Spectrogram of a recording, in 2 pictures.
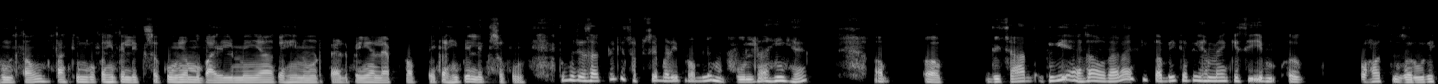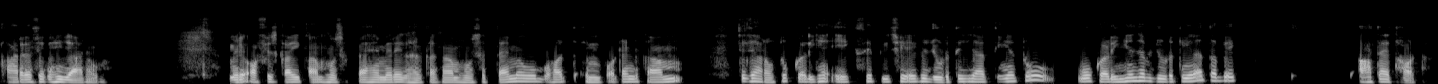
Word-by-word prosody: ढूँढता 105 -1 0
हूँ 125 +4 0
ताकि 110 0 0
उनको 115 0 +2
कहीं 115 0 +3
पे 115 - +3
लिख 110 -1 -1
सकूँ 110 -1 0
या 110 - +4
मोबाइल 100 -1 +2
में 105 - +2
या 105 0 +2
कहीं 105 0 0
नोटपैड 100 0 -1
पे 105 0 +1
या 105 - +2
लैपटॉप 100 0 -2
पे - - -1
कहीं 105 +1 0
पे 130 - +4
लिख 115 -3 0
सकूँ। - - -4 0.4
तो 190 - -4
मुझे 195 -2 +1
ऐसा 170 0 +3
लगता 165 +8 -3
है - - -3
कि 265 - 0
सबसे 160 - -3
बड़ी 155 - +2
प्रॉब्लम 170 +3 +1
भूलना 115 0 +1
ही 170 - +6
है। 130 +8 +1 0.7
अब - - -1 0.4
अ, - - +4 0.6
विचार 130 +3 +1 0.3
भी 180 - +2
ऐसा 160 +5 +1
होता 145 -3 +2
है 145 - +2
न - - +1
कि 215 - -4
कभी-कभी 170 +4 0
हमें 165 0 +2
किसी 145 - 0
अ, - - -5 1.0
बहुत 135 +1 0 0.2
ज़रूरी 110 +3 +3
कार्य 110 +1 +2
से 125 - +1
कहीं 120 0 +3
जा 100 -2 +6
रहा - - -4
हूँ। 110 +2 -8 1.3
मेरे 110 +1 +5
ऑफ़िस 110 +2 0
का 110 - +3
ही 110 - +3
काम 110 - 0
हो 110 -1 0
सकता 105 +1 -2
है, 110 0 +2
मेरे 110 +1 +3
घर 95 -1 0
का - - 0
काम 105 0 +1
हो 100 - +1
सकता 105 +2 -3
है, 115 - +3
मैं 140 +1 +3
वो 135 -1 +3
बहुत 115 0 0 0.2
इम्पोर्टेंट 115 +4 0
काम 115 +4 +2 0.6
से 145 - +1
जा 145 - +3
रहा 125 -6 +1
हूँ 105 - -2
तो 145 - 0
कड़ियाँ 135 +3 +2 0.2
एक 120 - -7
से 140 - +1
पीछे 130 +1 0
एक 135 +1 0
जुड़ती 115 +4 +1
जाती 125 +1 -1
हैं 145 0 +3
तो 190 - +2 0.5
वो 140 +1 +4
कड़ियाँ 125 +6 +4
जब 165 -2 +3
जुड़ती 135 +2 +2
हैं 180 +4 +4
तब 170 0 +1
एक 170 - +1 1.3
आता - - +2
है - - +4
थॉट - - -2
115 Hz, 205 wpm, -21 LUFS, 110-140 Hz, 1.3 s, ही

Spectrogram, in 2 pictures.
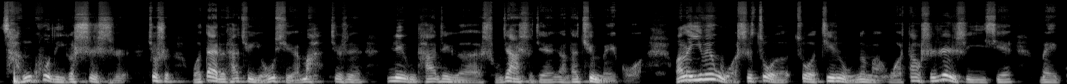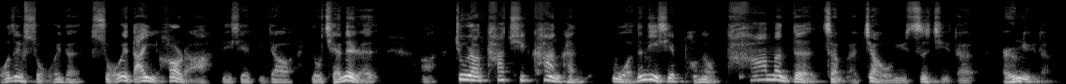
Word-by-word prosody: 残 - - +3
酷 - - +3
的 - - -1
一 110 - -1
个 120 +3 -3
事 120 +2 +3
实。 95 -3 -5
就 - - +2
是 - - 0 0.2
我 110 - -4
带 - - +5
着 120 - +1
他 130 +3 -4
去 130 -3 -1
游 115 +9 0
学 95 - -3
嘛， 125 +4 -2
就 125 +1 -5
是 110 -2 -5 0.2
利 155 +1 +5
用 130 -6 +2
他 125 +3 -5
这 125 0 -1
个 100 -3 -7
暑 100 0 -7
假 145 +6 +1
时 125 +1 -3
间 105 0 -7
让 115 -3 -8
他 115 - -3
去 120 +1 +3
美 - - -1
国， - - -19 0.3
完 170 - +3
了 195 - +6
因 210 +3 +6
为 240 - +7
我 225 - +2
是 150 - -1
做 105 -7 0
做 125 -6 -1
金 125 +8 +3
融 135 -9 +1
的 120 - -1
嘛， 100 -4 -7
我 100 -1 -12
倒 165 +9 -4
是 160 +1 -1
认 215 +5 +5
识 115 - -4
一 105 -1 -7
些 110 +2 -3 0.2
美 105 -2 -8
国 110 +8 -6
的 175 +3 +2
所 125 -6 -4
谓 120 - -6
的 110 -2 -8
所 - - -2
谓 - - +5
打 - - +1
引 - - +5
号 - - +2
的 - - -5
啊， - - -8
那 105 - -10
些 105 0 -6
比 100 -1 -18
较 105 +1 -7 0.2
有 105 -3 -5
钱 110 +6 +2
的 185 -1 +10
人， - - -2 0.4
啊， - - -15 0.2
就 230 - +3
让 190 -3 +6
他 200 +2 -3
去 200 -1 -2
看 190 -3 +2
看 115 -3 -6 0.2
我 115 -7 -1
的 180 - +2
那 220 -5 +7
些 150 -3 +3
朋 135 -4 -10
友， 115 0 -4
他 205 +3 -6
们 200 -8 +3
的 130 -2 +1
怎 125 -1 +3
么 95 - -14
教 100 - 0
育 90 - -9
自 105 +7 +2
己 125 +1 -3
的 95 +1 -15 0.2
儿 110 +4 0
女 140 -2 +3
的。 130 0 -18
120 Hz, 280 characters per minute, -22 LUFS, 105-150 Hz, 0.4 s, 的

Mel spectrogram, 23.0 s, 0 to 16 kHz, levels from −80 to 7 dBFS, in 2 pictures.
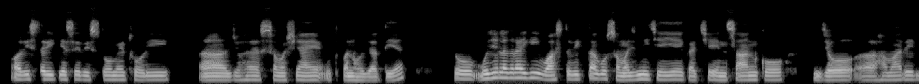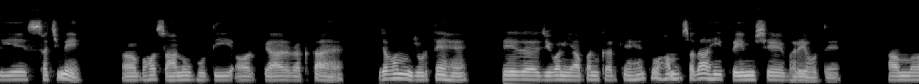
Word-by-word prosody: और 145 +1 +2
इस 150 -1 -1
तरीके 150 -1 +2
से 145 +1 0
रिश्तों 135 +1 0
में 135 - 0
थोड़ी 130 +1 -1
अ, 135 -4 -13
जो 120 +1 +3
है 130 -1 0
समस्याएँ 130 0 0
उत्पन्न 120 0 -1
हो 115 -1 -1
जाती 115 +1 -1
है। 155 +7 -2 0.6
तो 155 -1 +3
मुझे 170 +4 +4
लग 195 -1 +4
रहा 190 0 +6
है 185 - +3
कि 190 0 +2
वास्तविकता 145 +1 +2
को 160 0 +1
समझनी 130 +5 +2
चाहिए 140 -1 -1
एक 130 - -9
अच्छे 120 0 -2
इंसान 130 +2 +2
को 130 - +2 0.6
जो 120 0 +1 0.2
अ, 120 0 -3
हमारे 130 +2 -1
लिए 135 0 -1
सच 145 -1 +2
में 140 -10 +4 0.6
अ, 120 0 +2
बहुत 140 +2 -1
सहानुभूति 130 0 -1
और 125 0 -2
प्यार 125 0 0
रखता 120 - -1
है। - - -4 0.5
जब 155 +2 +1
हम 165 -4 +3
जुड़ते 130 +4 -2
हैं, 125 -4 +1 0.5
फिर 140 -2 +2
जीवन 135 +1 +2
यापन 130 +2 0
करते 130 +1 -4
हैं 150 - -2
तो - - -1
हम 165 - 0
सदा 175 +2 +2
ही 155 - +1
प्रेम 135 +1 +4
से 130 -2 0
भरे 115 0 +1
होते 100 -2 -5
हैं। 90 - -7 0.7
हम 125 +1 +2
130 Hz, 160 wpm, -23 LUFS, 125-145 Hz, 0.7 s, रहा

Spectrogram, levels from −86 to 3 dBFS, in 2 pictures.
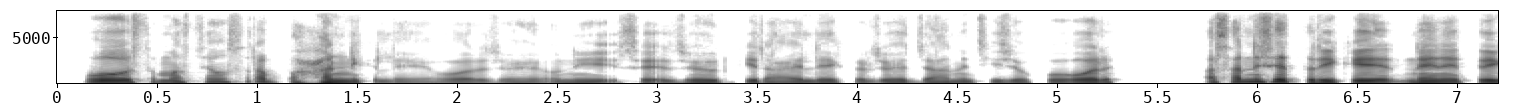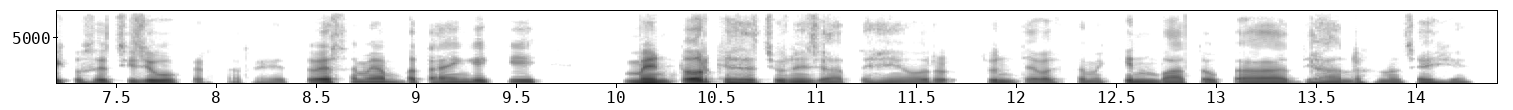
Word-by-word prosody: वो 170 -2 +9
समस्याओं 150 +3 -4
से 170 +4 -16
ना, 180 - +2
बाहर 125 +2 +4
निकले 105 -5 -1
और 105 0 -7
जो 110 +1 -15
है 110 0 -11
उन्हीं 115 +1 -6
से - - -4
जो 120 0 -2
उनकी 120 +2 -2
राय 110 -1 -4
लेकर 115 0 -4
जो 115 +1 -5
है 115 - 0
जाने 110 +2 -4
चीज़ों 120 -1 -7
को 120 0 -2
और 135 +1 +5 0.5
आसानी 180 +6 +3
से 195 +1 +9
तरीके 145 -3 +6
नए-नए 145 +3 +5
तरीकों 130 -2 +3
से 140 +1 -2
चीज़ों 125 -2 -1
को 115 - 0
करता - - -19
रहे। 120 +1 -17
तो 160 +6 -6
ऐसे 160 +3 +2
में 180 0 -3
आप 180 - -3
बताएँगे 170 +4 -5
कि 185 +2 -5 0.6
मेंटोर 140 +8 +6
कैसे 115 -2 -2
चुने 110 0 -5
जाते 105 +1 -11
हैं 115 +1 -11
और 115 +1 -8 0.2
चुनते 125 -1 -8
वक़्त 125 -1 -8
हमें 125 0 -10
किन 160 -3 -2
बातों 110 -2 -7
का 120 -1 -4
ध्यान 105 -1 -9
रखना 120 +1 -11
चाहिए? 120 +4 -9
120 Hz, 215 wpm, -24 LUFS, 115-145 Hz, 0.6 s, वो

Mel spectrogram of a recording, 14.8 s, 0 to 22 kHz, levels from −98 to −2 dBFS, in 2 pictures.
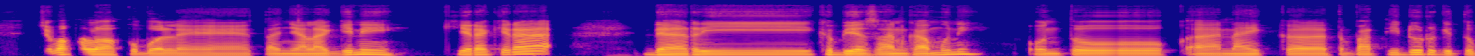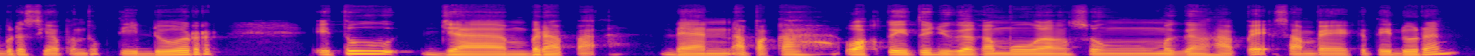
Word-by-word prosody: Cuma 135 - +2
kalau 120 -2 +5
aku 120 +1 -4
boleh 100 -1 -2
tanya 105 -1 -2
lagi 105 +5 +1
nih 140 -4 +2 0.2
kira-kira 145 +8 +3 0.5
dari 125 0 +2
kebiasaan 120 -2 +2
kamu 115 +4 +2
nih 160 -1 -2 0.3
untuk, 105 -1 +1
eee, 110 -2 -1
naik 110 +1 -2
ke 110 -2 +1
tempat 120 +1 -1
tidur 140 +2 +1
gitu 120 -2 -2
bersiap 115 -1 -3
untuk 115 - -8
tidur, 120 +8 +1 0.5
itu 195 -3 +3 0.2
jam 110 -3 +2
berapa? 115 -2 0 0.3
Dan 105 -3 0
apakah 115 +1 -3
waktu 125 +1 +4
itu 130 - +2
juga 120 -1 +3
kamu 115 0 +2
langsung 110 +1 -3 0.2
megang 110 -1 -1
HP 100 0 -2
sampai 110 -2 -2
ketiduran? 115 - -1
115 Hz, 145 wpm, -23 LUFS, 110-125 Hz, 0.5 s, kalau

